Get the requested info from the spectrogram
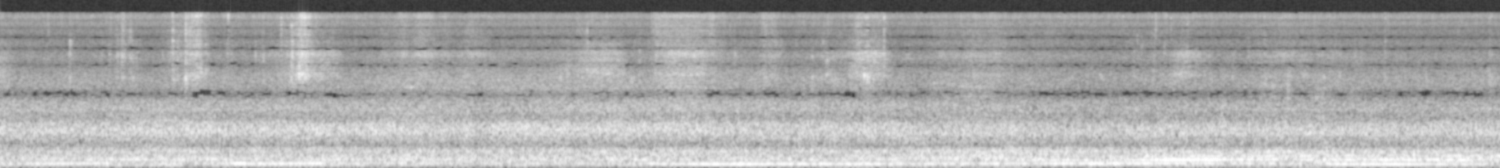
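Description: Steady low engine hum and rumble heard from inside a pickup truck cab, its low tones swelling and fading a little.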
